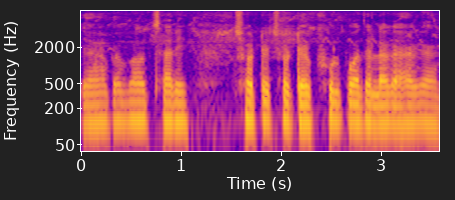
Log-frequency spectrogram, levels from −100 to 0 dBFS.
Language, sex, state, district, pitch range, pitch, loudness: Hindi, male, Jharkhand, Palamu, 115-125 Hz, 120 Hz, -18 LUFS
